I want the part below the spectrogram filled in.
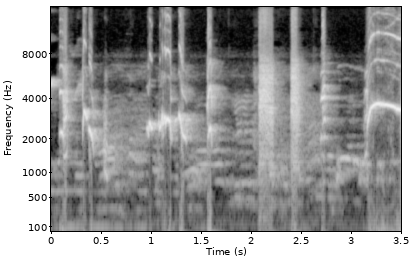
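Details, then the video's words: Oriental magpie-robin song used to stimulate reluctant birds to sing in the morning: scattered chirps and a warbled phrase, two harsh noisy bursts, ending in a long pure high whistle. "KACER GACOR cocok buat pancingan kacer malas bunyi dipagi hari"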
